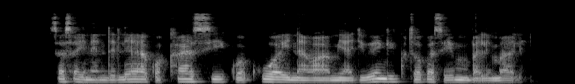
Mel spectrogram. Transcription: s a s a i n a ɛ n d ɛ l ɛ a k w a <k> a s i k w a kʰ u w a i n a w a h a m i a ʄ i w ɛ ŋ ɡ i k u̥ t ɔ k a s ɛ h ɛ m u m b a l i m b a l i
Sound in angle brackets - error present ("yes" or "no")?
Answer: yes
